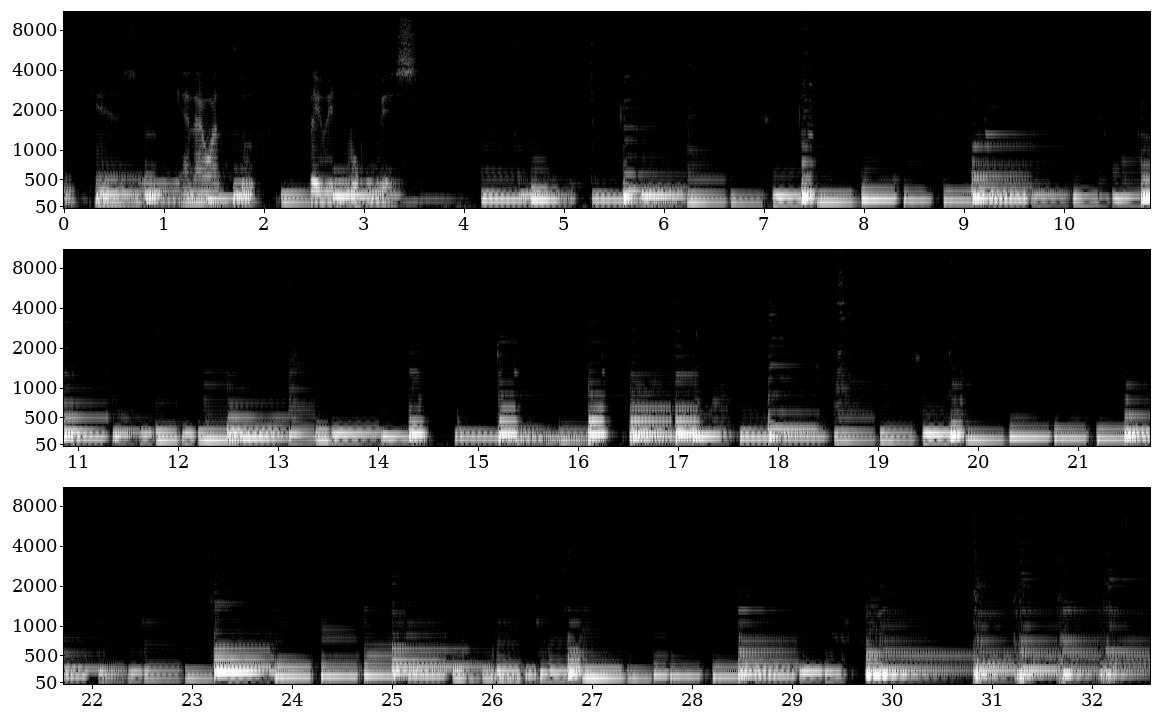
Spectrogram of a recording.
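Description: Acoustic guitar playing a chord progression with seventh chords and passing chords, starting from E minor. Chords follow one another steadily, with a few brief breaks.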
